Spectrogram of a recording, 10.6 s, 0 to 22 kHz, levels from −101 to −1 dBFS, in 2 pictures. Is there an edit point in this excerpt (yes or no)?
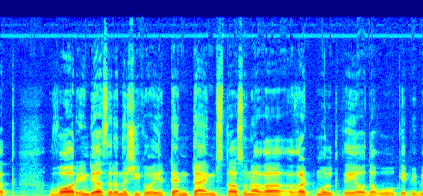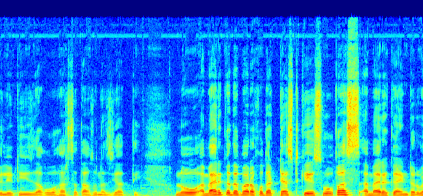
yes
